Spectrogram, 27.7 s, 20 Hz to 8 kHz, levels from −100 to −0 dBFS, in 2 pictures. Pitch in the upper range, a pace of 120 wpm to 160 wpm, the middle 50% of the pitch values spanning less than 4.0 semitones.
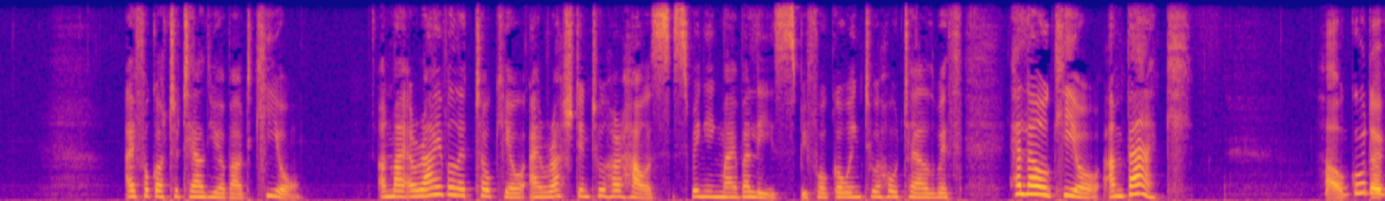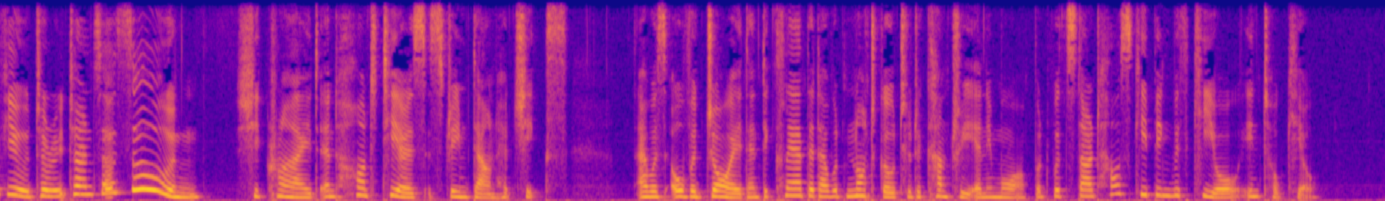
No: high, 225 Hz; average, 150 wpm; average, 4.8 semitones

